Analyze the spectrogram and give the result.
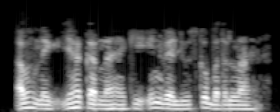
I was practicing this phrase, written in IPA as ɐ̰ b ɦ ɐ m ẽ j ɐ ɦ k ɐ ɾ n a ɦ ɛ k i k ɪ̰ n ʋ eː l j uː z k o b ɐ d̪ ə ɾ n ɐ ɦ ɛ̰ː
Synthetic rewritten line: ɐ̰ b ɦ ɐ m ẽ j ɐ ɦ k ɐ ɾ n a ɦ ɛ k i ʔ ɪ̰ n ʋ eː l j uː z k o b ɐ d̪ ə l n a ɦ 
